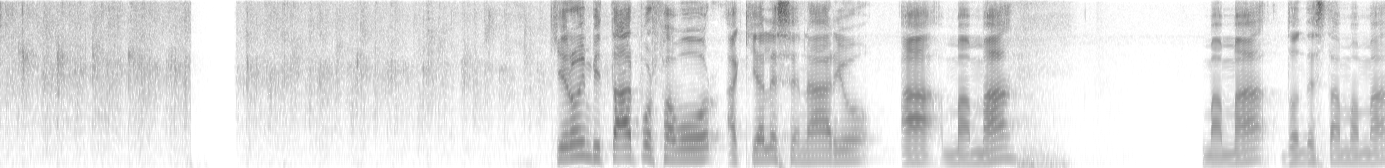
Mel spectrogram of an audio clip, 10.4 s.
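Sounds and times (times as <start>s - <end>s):
audience applause: 0.0s - 4.2s
speech: 4.2s - 7.8s, 9.0s - 10.3s.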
